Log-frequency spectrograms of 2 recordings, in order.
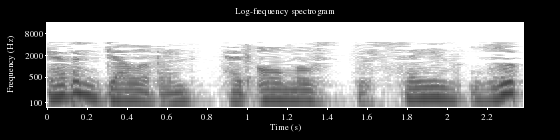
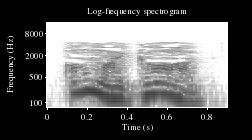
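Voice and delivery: shocked exclamation; 7 semitones higher, 6 dB louder than usual. A narrator's reading. Molly reacts in shock.

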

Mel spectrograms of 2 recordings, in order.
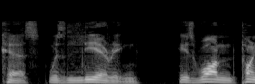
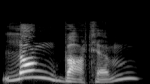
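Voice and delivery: high, drawn-out villainess question; Bellatrix; 10 semitones higher, 6 dB louder, much slower than usual. A narrator's reading. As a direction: savour the surname slowly, swooping high and loud. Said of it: "repeated Bellatrix".

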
